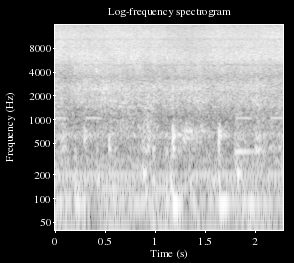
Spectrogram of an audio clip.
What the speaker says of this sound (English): we have to saute slice garlic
